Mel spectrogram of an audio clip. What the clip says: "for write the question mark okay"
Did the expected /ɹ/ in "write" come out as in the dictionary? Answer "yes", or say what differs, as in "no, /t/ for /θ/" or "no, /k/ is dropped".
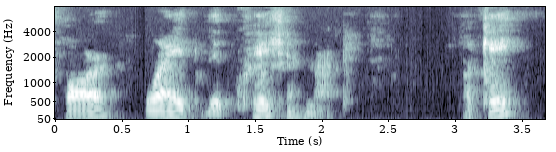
no, /w/ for /ɹ/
